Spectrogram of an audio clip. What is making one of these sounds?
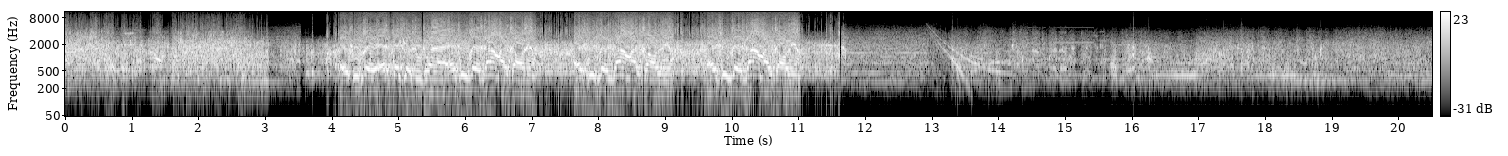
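A radio receiver hisses with static and warbling, distorted signals from its loudspeaker.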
